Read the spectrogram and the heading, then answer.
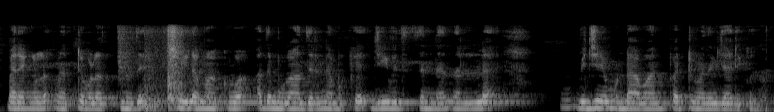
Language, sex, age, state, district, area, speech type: Malayalam, male, 30-45, Kerala, Kasaragod, rural, spontaneous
